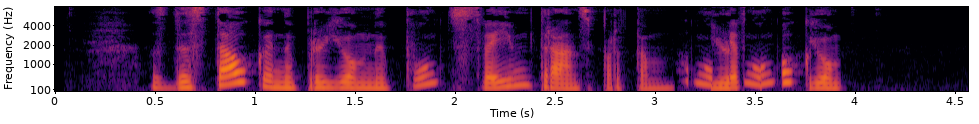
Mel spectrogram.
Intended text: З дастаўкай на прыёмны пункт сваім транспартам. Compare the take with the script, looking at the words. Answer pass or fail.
fail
